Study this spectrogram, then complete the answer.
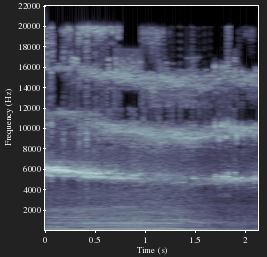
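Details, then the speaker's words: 2008 Hyundai Elantra at an auction, jump-started. A thin, steady high-pitched squeal over the idle from the slipping belt; it runs fine once started. "Started up with a jump. You hear the belt squealing on it."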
